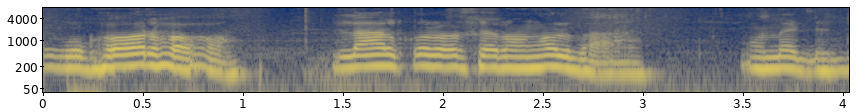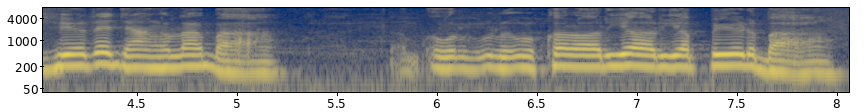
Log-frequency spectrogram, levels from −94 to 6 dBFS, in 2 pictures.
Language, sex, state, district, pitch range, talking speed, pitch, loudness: Bhojpuri, female, Bihar, Muzaffarpur, 155-210 Hz, 155 wpm, 190 Hz, -14 LUFS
